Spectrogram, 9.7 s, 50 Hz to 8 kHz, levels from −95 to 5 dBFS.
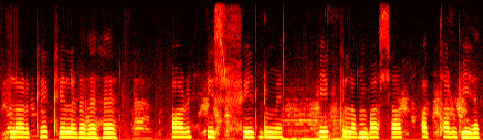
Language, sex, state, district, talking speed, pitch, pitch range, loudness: Hindi, female, Bihar, Patna, 85 wpm, 245 Hz, 225-255 Hz, -14 LUFS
